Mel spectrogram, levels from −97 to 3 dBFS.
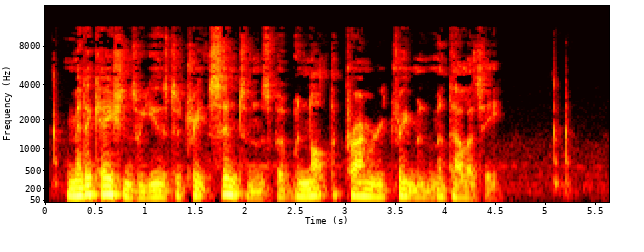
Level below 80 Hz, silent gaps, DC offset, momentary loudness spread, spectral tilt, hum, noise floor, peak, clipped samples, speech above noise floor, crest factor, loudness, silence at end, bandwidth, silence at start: -38 dBFS; none; under 0.1%; 15 LU; -6.5 dB/octave; none; -46 dBFS; -2 dBFS; under 0.1%; 27 dB; 18 dB; -20 LUFS; 0.45 s; 11.5 kHz; 0.1 s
